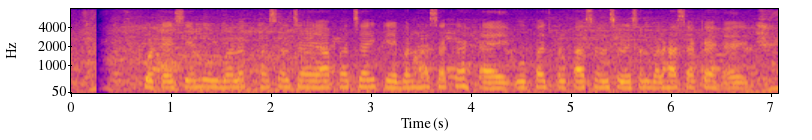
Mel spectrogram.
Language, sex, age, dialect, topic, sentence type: Magahi, female, 18-24, Southern, agriculture, statement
